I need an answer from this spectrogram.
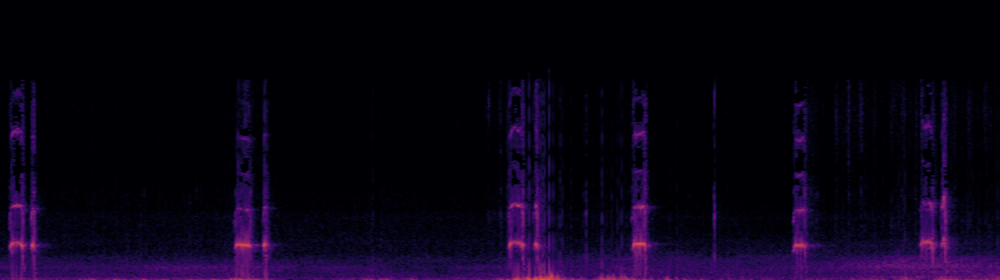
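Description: A bird giving short, sharp single call notes, about six of them spaced one to three seconds apart, with low thuds under a couple of the calls, the loudest a little past halfway.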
